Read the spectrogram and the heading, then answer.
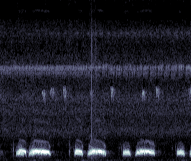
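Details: Low two-part coos from a spotted dove, decoy bird meeting a wild one beside a road: a short coo then a longer even coo, repeated three times with a short click in the middle.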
